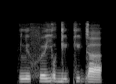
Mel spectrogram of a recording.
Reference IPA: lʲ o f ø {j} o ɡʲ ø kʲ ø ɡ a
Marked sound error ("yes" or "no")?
no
